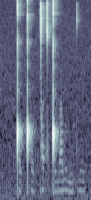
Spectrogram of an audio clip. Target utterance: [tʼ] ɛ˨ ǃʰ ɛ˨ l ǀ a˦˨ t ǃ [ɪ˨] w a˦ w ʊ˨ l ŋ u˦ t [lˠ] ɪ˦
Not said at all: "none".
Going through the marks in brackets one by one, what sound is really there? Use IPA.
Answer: ǃ, ɪ˨, l

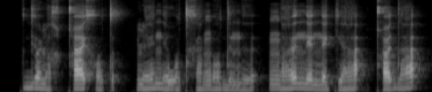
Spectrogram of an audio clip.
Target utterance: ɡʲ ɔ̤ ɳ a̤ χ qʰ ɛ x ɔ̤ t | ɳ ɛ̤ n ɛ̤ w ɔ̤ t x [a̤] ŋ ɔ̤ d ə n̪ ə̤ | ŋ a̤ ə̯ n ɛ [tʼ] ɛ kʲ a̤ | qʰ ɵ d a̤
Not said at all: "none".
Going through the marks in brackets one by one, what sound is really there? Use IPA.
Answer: a̤, n̪

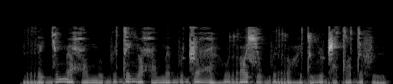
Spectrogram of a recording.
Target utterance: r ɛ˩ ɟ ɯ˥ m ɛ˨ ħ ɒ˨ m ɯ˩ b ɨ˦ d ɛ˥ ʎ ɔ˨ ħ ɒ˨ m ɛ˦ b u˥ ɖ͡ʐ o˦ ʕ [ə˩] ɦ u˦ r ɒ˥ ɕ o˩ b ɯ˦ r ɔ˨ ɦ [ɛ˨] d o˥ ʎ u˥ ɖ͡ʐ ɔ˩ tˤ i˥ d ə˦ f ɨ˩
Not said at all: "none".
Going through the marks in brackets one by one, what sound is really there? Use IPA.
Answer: ɨ˩, ɨ˨

